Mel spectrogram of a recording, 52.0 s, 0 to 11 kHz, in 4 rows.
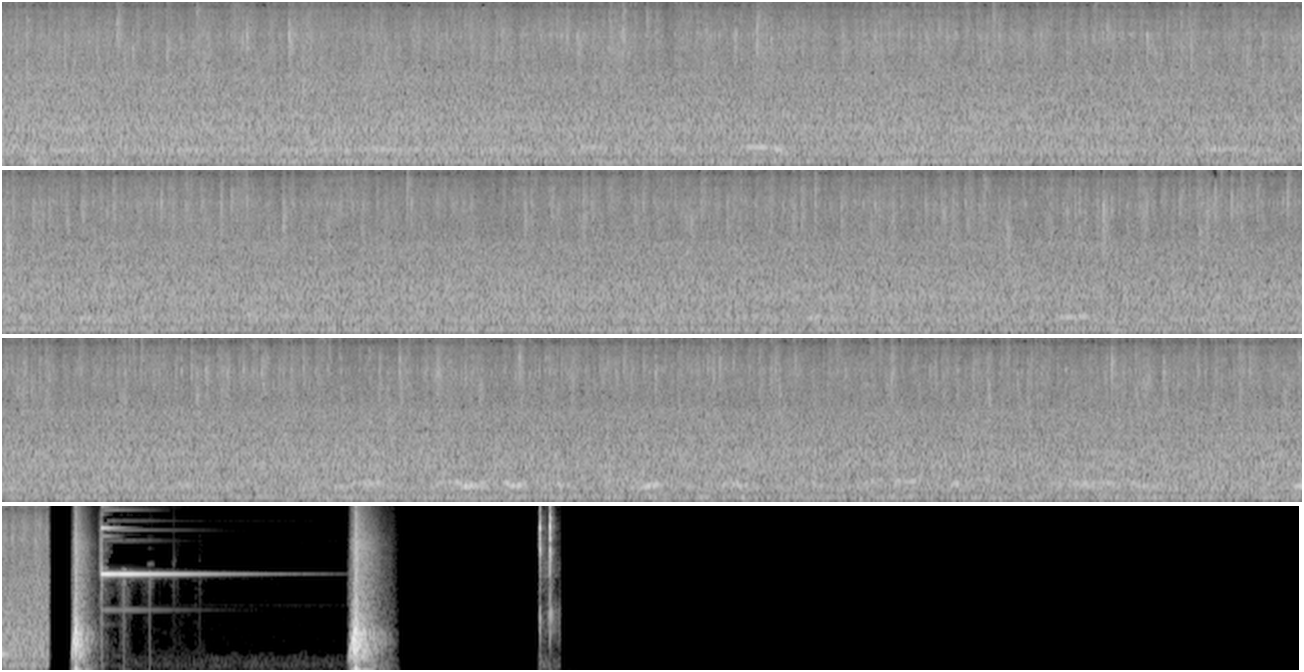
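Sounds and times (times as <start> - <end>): rain falling hiss: 0.0 - 39.5.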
